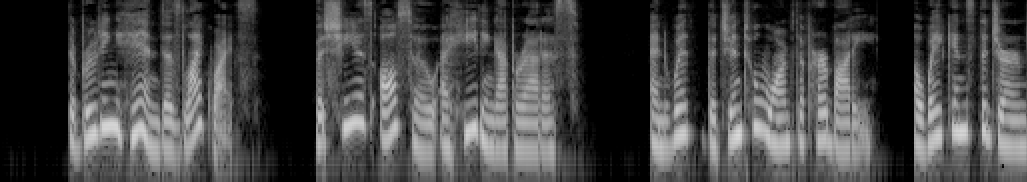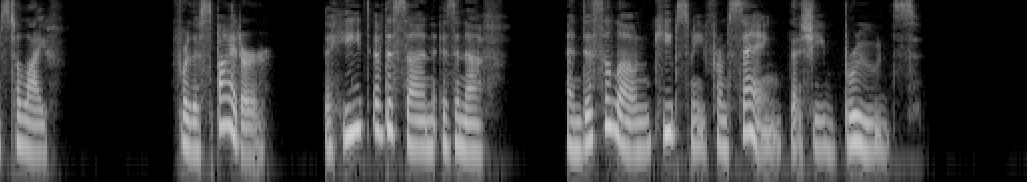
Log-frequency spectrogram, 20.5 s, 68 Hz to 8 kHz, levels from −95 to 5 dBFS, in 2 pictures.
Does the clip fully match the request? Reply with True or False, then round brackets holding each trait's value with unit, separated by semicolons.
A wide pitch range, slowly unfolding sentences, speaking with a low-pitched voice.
False (6.9 semitones; 130 wpm; 185 Hz)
